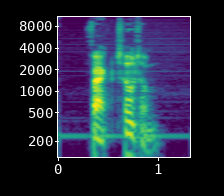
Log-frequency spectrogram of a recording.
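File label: "factotum", American English; pronunciations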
